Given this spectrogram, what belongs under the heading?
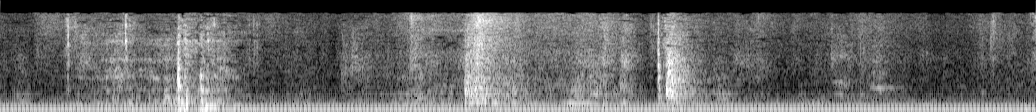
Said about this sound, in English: There are more chairs. Just going to bring in some more chairs from downstairs.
